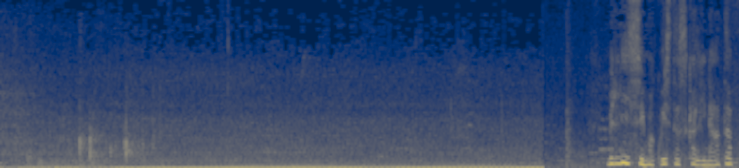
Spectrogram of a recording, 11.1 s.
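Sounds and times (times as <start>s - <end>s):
car engine low rumble: 0.0s - 8.2s.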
